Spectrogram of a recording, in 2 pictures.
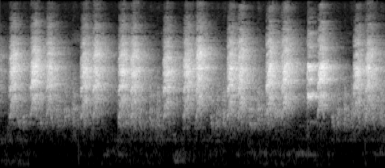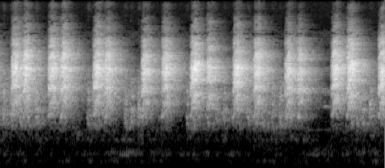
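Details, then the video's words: Sooty-headed bulbul vocalizing as a lure for other bulbuls, giving a long run of grating, buzzy bursts at a steady fast rhythm, under two per second, with faint low rumbles beneath. "Kutilang gacor garuda cocok untuk pancingan kutilang lain"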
